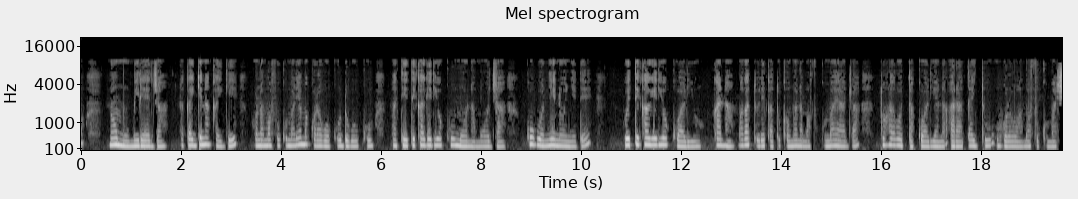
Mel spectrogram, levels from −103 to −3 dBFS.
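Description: From start to finish the speech carries plainly audible codec damage, likely from AAC compression at a low bitrate, which fits roughly 32 kbps AAC-LC. To save bits the encoder has dropped everything above 9.8 kHz and quantised the remaining spectrum coarsely, so the sound is dull and smeared, with a warbling, fizzy edge on sibilants and held sounds. A spectrogram shows a hard ceiling at 9.8 kHz.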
